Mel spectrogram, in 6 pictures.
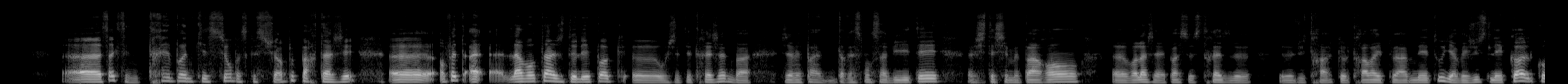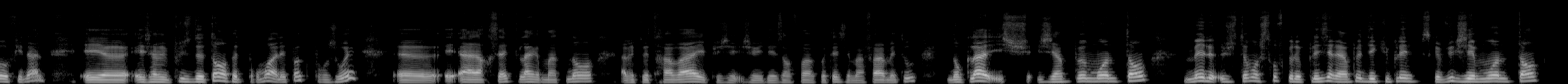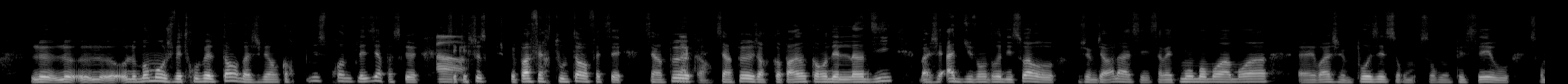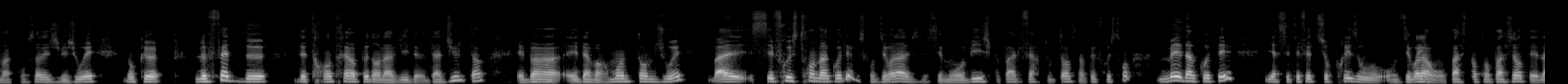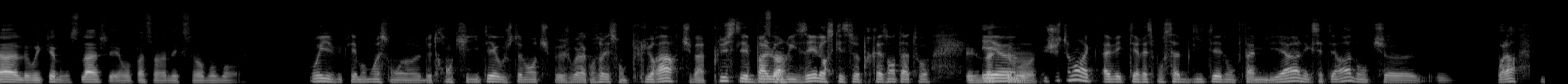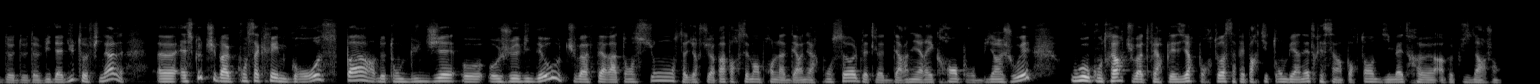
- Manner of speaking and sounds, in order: other background noise
- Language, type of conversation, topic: French, podcast, Quel est un hobby qui t’aide à vider la tête ?
- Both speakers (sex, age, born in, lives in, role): male, 30-34, France, France, guest; male, 35-39, France, France, host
